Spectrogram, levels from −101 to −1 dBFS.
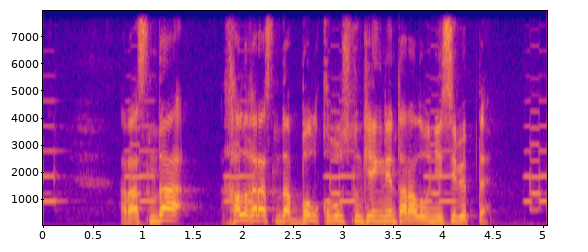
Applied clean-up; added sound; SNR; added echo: none; Alarm; 15 dB; none.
